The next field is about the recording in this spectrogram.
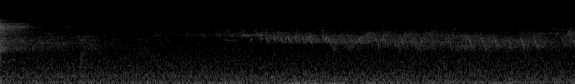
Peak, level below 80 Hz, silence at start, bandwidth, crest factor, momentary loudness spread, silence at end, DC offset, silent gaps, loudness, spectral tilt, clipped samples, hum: -28 dBFS; -60 dBFS; 0 s; 16 kHz; 22 dB; 6 LU; 0 s; under 0.1%; none; -49 LUFS; -2.5 dB/octave; under 0.1%; none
